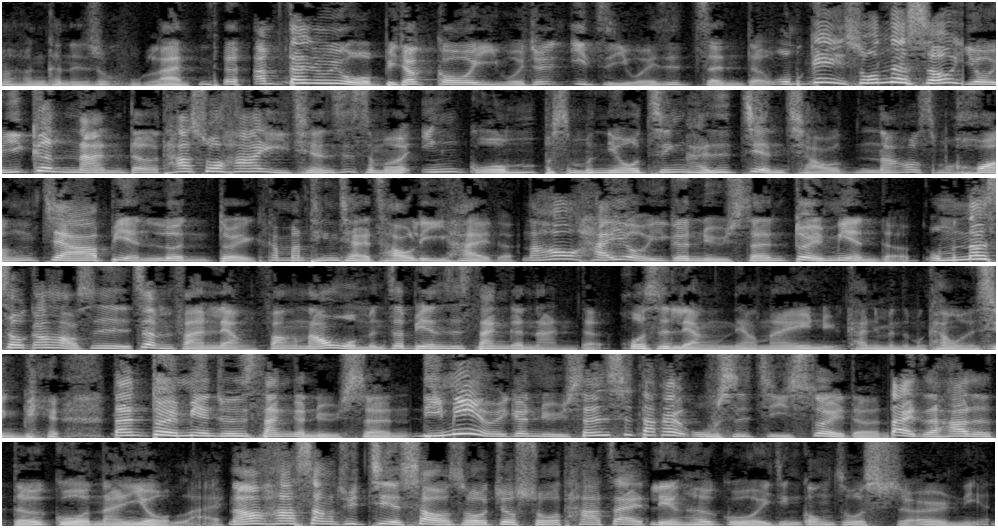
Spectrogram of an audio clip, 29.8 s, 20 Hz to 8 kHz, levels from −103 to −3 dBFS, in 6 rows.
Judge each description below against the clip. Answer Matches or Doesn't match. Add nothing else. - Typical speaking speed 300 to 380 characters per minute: Matches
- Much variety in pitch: Matches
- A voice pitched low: Doesn't match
